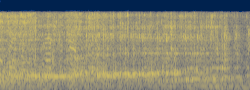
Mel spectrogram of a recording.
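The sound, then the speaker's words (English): A toilet flushes with a steady rush of swirling water that fills the whole stretch and eases slightly toward the end. “Somebody just flushed somebody down the toilet. Who was that? Who just flushed somebody down the toilet?”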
